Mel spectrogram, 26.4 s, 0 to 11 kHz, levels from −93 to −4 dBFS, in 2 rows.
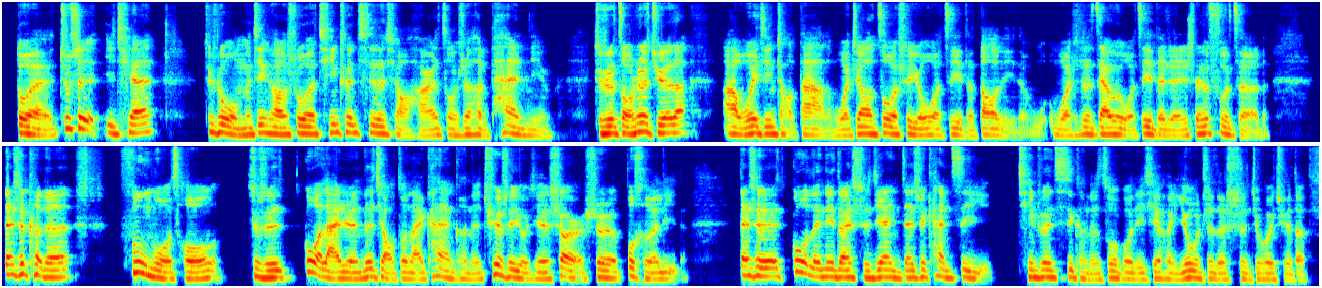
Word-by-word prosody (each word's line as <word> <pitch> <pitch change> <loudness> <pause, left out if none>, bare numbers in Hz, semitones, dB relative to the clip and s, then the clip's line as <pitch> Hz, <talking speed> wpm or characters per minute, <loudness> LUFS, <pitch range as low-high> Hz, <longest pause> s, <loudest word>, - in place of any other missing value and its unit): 对， 115 -8 +4
就 230 - +1
是 220 -2 +2
以 145 - -2
前 150 +5 +2 0.5
就 165 - -3
是 155 - +1
我 135 -6 +4
们 115 +2 -1
经 150 +3 0
常 125 -2 +4
说， 130 +1 +3
青 145 +5 -3
春 155 -1 -1
期 145 +2 -4
的 135 - +1
小 120 -7 -4
孩 100 - -7
儿 105 +3 -1
总 110 -2 -6
是 120 +3 -2
很 115 -3 -3
叛 125 -2 -1
逆， 100 -3 -9 0.5
就 - - -1
是 140 +1 +7
总 130 -1 +3
是 170 +2 +5
觉 145 +1 +4
得， 150 +1 +3 0.3
啊， 135 0 +2
我 125 +4 +3
已 - - +2
经 130 0 0
长 130 - -4
大 115 -3 0
了， 90 - -12
我 105 +2 -4
这 110 +5 -1
样 130 -1 +3
做 125 -1 +2
是 125 +2 -3
有 110 -2 +1
我 115 -1 -2
自 110 +4 -9
己 115 - -3
的 100 -1 -9
道 115 +3 0
理 95 -5 -10
的， 65 - -16
我 65 +1 -16
我 105 -4 -4
是 120 +4 -4
在 125 +2 +3
为 125 - +3
我 110 -3 -2
自 100 - -6
己 130 - +3
的 105 -2 -2
人 100 0 -4
生 130 +5 0
负 140 -2 -3
责 110 - -5
的。 - - -16 0.5
但 190 - +4
是 195 +2 +3
可 180 - +1
能 140 -1 +2 0.5
父 230 -2 +2
母 130 -8 +3
从 120 +3 +1 0.3
就 155 - -2
是 135 0 +3
过 240 -6 +4
来 115 -5 +5
人 115 -1 +1
的 150 +2 +2
角 110 -7 -1
度 115 +2 -3
来 110 -1 -1
看， 140 +2 -2
可 120 0 -7
能 105 +1 -7
确 190 +11 +2
实 145 -4 0
有 120 -5 -1
些 115 +1 -1
事 115 - -1
儿 - - +2
是 130 +1 0
不 120 +7 -2
合 115 -5 -3
理。 115 0 -5 0.6
但 170 - +4
是 155 -1 +4
过 240 -2 +3
了 150 -6 +1
那 145 0 +1
段 140 0 +3
时 130 -1 -3
间， 140 +1 +2
你 125 - -3
再 135 +2 0
去 145 +2 -1
看 145 0 -2
自 130 +3 -6
己 120 -4 -5 0.2
青 140 -1 -2
春 140 +1 +2
期 140 +1 -4
可 125 -2 -5
能 105 -1 -7
做 125 +4 -3
过 115 -1 -2
的 105 - -8
一 - - -6
些 120 +3 -3
很 110 -3 -6
幼 130 +3 +1
稚 115 -1 -6
的 105 0 -4
事， 110 +1 -8
就 105 +1 -8
会 105 0 -2
觉 105 -1 -8
得， - - -6
125 Hz, 285 characters per minute, -23 LUFS, 110-140 Hz, 0.6 s, 是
